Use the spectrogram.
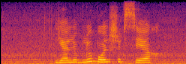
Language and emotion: Russian, positive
